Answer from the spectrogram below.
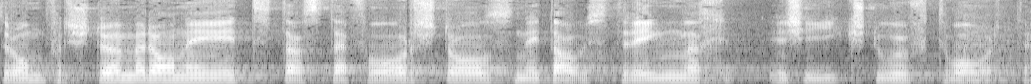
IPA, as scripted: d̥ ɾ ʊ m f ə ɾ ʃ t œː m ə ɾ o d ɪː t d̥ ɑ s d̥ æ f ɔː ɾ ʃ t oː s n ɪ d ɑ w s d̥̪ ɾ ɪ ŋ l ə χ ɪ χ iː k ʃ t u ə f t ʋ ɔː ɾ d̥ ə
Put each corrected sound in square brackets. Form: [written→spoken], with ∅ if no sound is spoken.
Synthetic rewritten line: d̥ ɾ ʊ m f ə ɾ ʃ t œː m ə ɾ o [d→n] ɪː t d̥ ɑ s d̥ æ f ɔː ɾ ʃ t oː s n ɪ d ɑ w s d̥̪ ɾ ɪ ŋ l ə χ ɪ [χ→ʃ] iː k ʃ t u ə f t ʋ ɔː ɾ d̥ ə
